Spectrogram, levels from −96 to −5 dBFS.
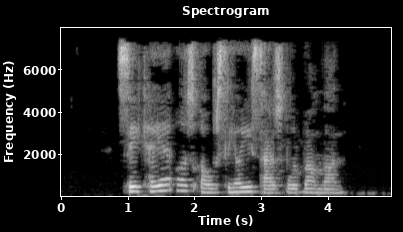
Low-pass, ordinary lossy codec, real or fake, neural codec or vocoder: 7.2 kHz; AAC, 32 kbps; real; none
